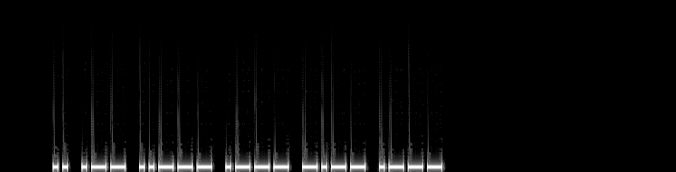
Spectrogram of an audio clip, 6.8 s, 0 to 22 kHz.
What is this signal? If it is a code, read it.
Morse code, heard as a keyed tone, about 25 wpm, 690 Hz. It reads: IW2JYJ
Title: DXCC-100 Call Signs - 6 Characters - 25wpm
